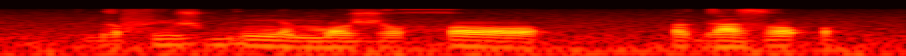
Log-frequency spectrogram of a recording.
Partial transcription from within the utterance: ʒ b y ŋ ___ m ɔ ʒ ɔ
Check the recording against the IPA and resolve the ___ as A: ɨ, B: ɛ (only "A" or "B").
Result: B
